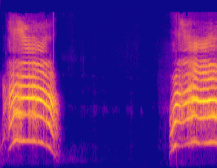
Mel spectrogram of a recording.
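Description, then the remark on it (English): A voice imitates an ape's screech in two loud, harsh, strained bursts, each under a second long, with a silent gap between them; no words are spoken. “His legs are kicking, though, and he's screeching.”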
